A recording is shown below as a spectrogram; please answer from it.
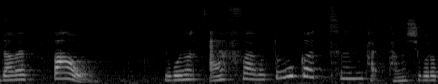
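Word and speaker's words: Vau: 자, 이게 영어의 V하고 다르죠. 영어의 V는 유성음이란 말이에요. 그래서 V 이렇게 하지만은 독일의 파우는 F하고 같은 발음이 나요. 같은 발음이 납니다. 다만 독일어에서 가끔 요 파우가 쓰였는데 영어처럼 발음하는 경우가 있어요.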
